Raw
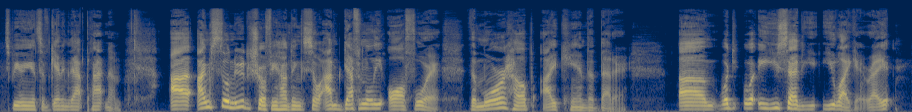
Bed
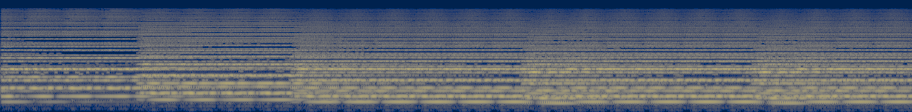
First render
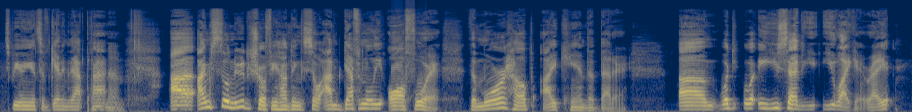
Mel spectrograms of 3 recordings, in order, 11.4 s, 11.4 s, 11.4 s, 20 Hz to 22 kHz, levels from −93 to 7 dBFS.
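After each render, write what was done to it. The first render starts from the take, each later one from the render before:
0:01.06–0:02.45: double-tracking delay 48 ms −4 dB
0:04.88–0:05.33: leveller curve on the samples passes 1
0:09.91–0:10.66: spectral tilt +2 dB per octave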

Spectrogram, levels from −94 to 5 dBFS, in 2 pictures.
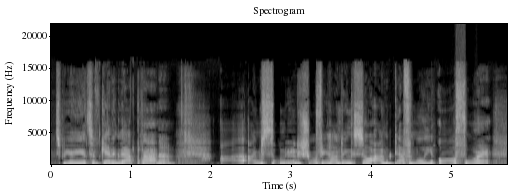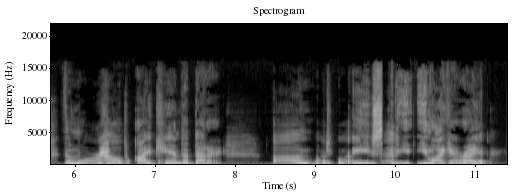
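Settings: compressor whose output falls as the input rises −23 dBFS, ratio −0.5
brickwall limiter −13.5 dBFS, peak gain reduction 7.5 dB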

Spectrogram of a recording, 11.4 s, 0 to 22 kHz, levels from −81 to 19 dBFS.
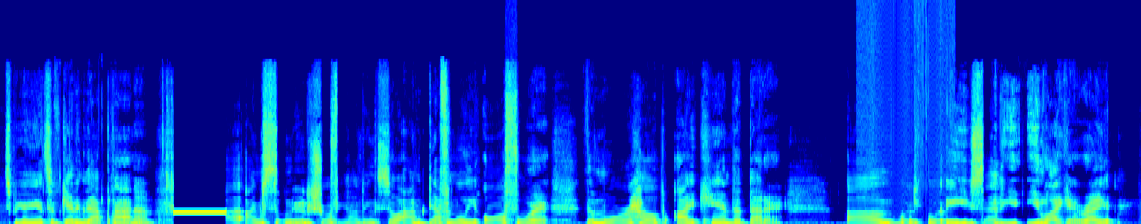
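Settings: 0:01.74–0:02.27: beep over 1,320 Hz −17.5 dBFS
0:03.38–0:04.32: fade in, from −21 dB
0:08.57–0:09.56: spike at every zero crossing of −29.5 dBFS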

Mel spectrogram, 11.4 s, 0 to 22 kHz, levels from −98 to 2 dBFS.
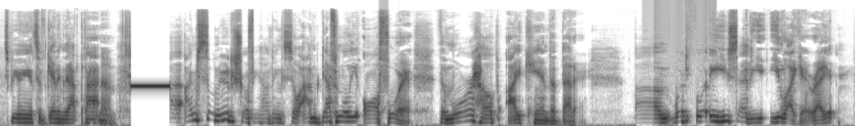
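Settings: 0:07.68–0:08.73: downward compressor 3 to 1, threshold −44 dBFS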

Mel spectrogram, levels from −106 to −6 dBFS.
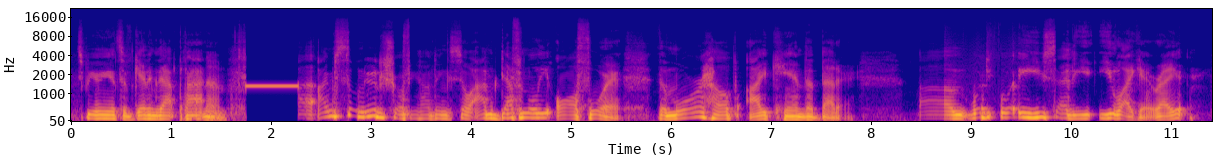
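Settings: resonant band-pass 170 Hz, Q 1.2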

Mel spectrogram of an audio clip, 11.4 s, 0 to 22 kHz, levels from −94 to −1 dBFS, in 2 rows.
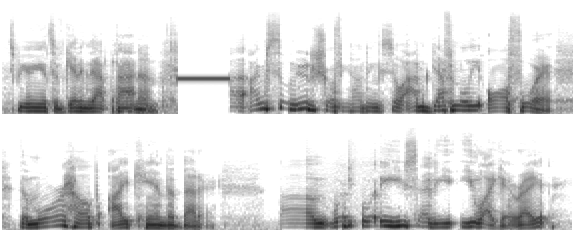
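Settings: level +7 dB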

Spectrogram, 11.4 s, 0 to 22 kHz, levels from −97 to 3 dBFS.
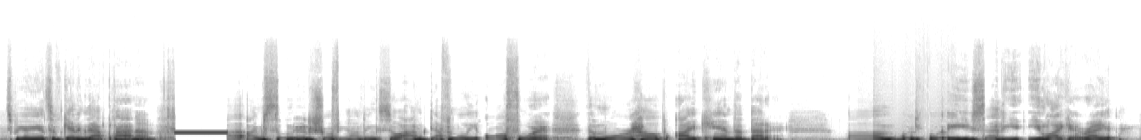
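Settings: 0:04.21–0:04.96: expander for the loud parts, over −34 dBFS

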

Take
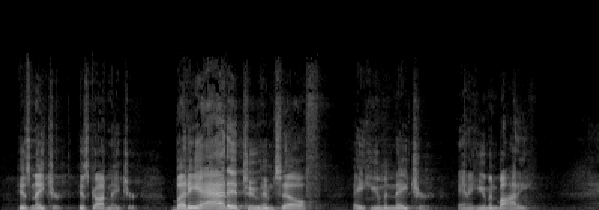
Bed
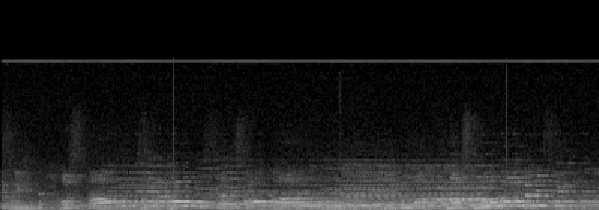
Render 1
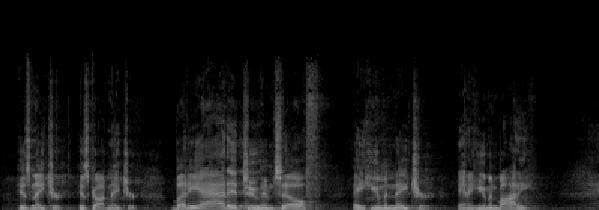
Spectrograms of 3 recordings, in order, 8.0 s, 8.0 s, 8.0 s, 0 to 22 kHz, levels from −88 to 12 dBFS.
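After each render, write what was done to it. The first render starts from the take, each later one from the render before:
downward compressor, threshold −27 dBFS, peak gain reduction 10.5 dB
brickwall limiter −24 dBFS, peak gain reduction 7.5 dB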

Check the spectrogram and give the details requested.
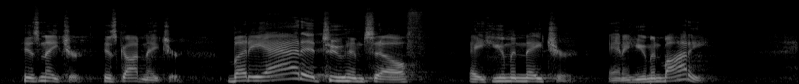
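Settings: no processing that can be heard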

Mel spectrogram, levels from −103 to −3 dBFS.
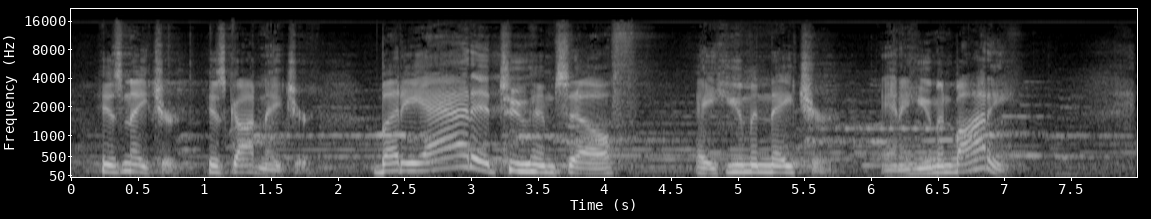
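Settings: mix in bed −23 dB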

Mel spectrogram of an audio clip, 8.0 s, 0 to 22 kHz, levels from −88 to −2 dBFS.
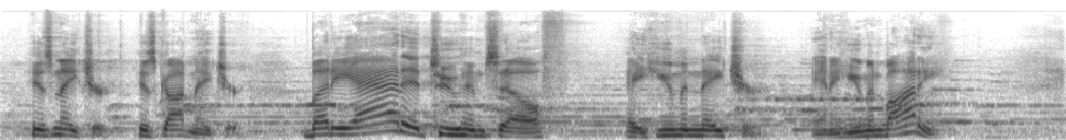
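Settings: level +12 dB

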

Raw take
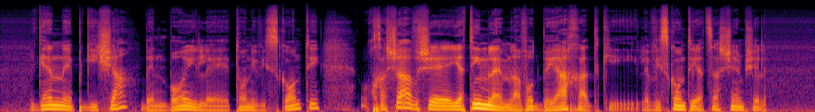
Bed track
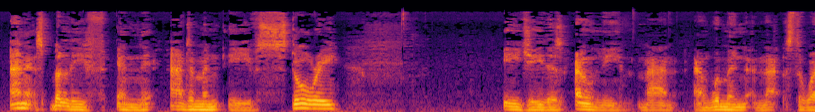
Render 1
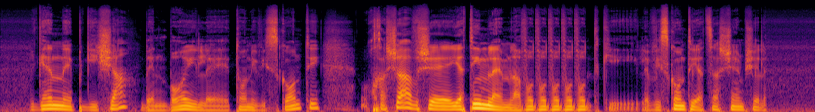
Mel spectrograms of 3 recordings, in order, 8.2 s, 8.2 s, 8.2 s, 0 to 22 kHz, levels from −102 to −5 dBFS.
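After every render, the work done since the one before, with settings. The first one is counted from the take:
0:05.22: stutter in place 0.13 s, 5 plays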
